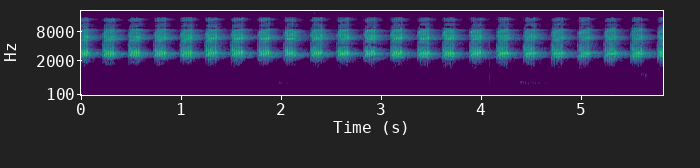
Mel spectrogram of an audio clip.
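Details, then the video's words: Bush cricket calling with a steady train of harsh, buzzy pulses, about four per second, each a short rasping burst with a strong high ringing band; very even rhythm and no other clear sounds. "suara asli bellalang pohon"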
